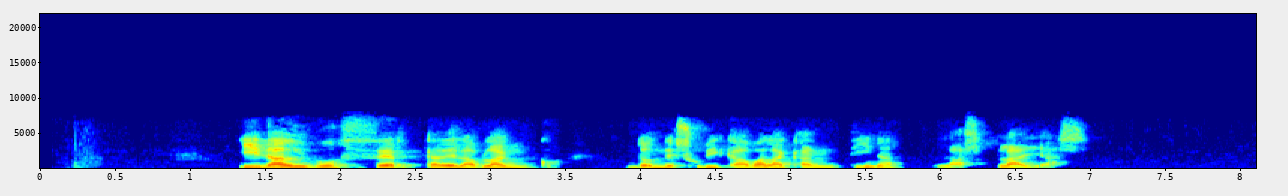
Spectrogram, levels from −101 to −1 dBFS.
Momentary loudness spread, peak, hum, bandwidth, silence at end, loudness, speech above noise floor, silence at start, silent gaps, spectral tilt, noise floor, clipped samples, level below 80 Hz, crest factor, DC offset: 16 LU; -10 dBFS; none; 7.6 kHz; 1.15 s; -32 LUFS; 54 dB; 1.35 s; none; -4 dB/octave; -86 dBFS; under 0.1%; -76 dBFS; 24 dB; under 0.1%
